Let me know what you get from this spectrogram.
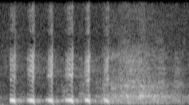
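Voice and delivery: high, imitated old man's chuckle; Eddie's laugh. Imitating Eddie laughing at the eager newcomer, high chuckle. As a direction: do Eddie's warm-hearted laugh. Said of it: "Eddie had this laugh of".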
